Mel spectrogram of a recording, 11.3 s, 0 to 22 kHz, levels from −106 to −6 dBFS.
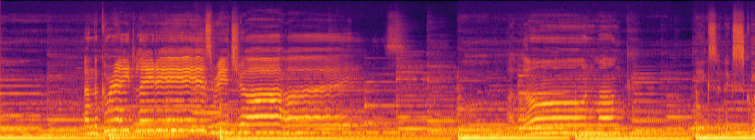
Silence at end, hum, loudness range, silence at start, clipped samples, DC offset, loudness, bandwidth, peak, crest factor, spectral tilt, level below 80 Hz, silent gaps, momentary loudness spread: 0 s; none; 4 LU; 0 s; under 0.1%; under 0.1%; -19 LUFS; 13 kHz; 0 dBFS; 16 dB; -6.5 dB/octave; -22 dBFS; none; 9 LU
